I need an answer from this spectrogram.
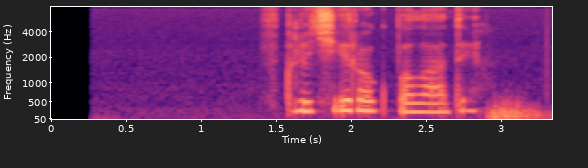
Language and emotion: Russian, neutral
